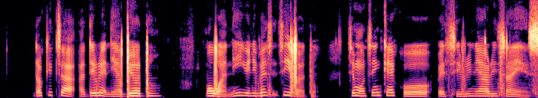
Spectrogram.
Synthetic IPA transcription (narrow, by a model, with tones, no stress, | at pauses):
dɔ˦ki˦ta˦˨a̰˨de˦ɾɛ˦˨nĩ˨a˧bi˦ɔ˦dũ˦ | mo˧wa˨nĩ˨˦ju˧ni˧vɛ˦si˦ti˦i˨ba̰˨dɔ̰̃˨ | ti˦mõ˧tĩ˦n̩˦kɛ˦˨kʰɔ˨˦fɛ˧si˧ɾi˦nĩ˦a˧ɾi˦sã˧ã˨s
